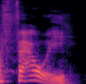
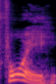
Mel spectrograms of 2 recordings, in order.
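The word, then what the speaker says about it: Fowey: Have you fallen into the Fowie pronunciation? It's pronounced Foy in Cornwall.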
